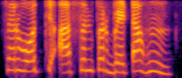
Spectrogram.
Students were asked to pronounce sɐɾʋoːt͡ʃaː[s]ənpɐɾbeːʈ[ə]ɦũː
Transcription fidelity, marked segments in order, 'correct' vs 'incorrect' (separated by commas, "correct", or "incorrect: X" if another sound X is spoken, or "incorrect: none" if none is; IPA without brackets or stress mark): correct, incorrect: a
